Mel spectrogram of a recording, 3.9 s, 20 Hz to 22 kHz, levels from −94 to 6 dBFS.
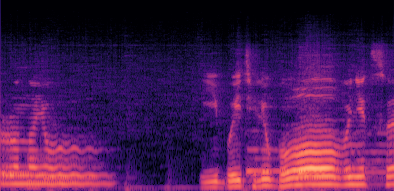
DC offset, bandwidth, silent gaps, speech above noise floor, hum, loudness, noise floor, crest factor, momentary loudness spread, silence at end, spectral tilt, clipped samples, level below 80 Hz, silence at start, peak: under 0.1%; 8.8 kHz; none; 36 dB; none; -20 LUFS; -56 dBFS; 18 dB; 18 LU; 0 s; -7.5 dB/octave; under 0.1%; -56 dBFS; 0 s; -4 dBFS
